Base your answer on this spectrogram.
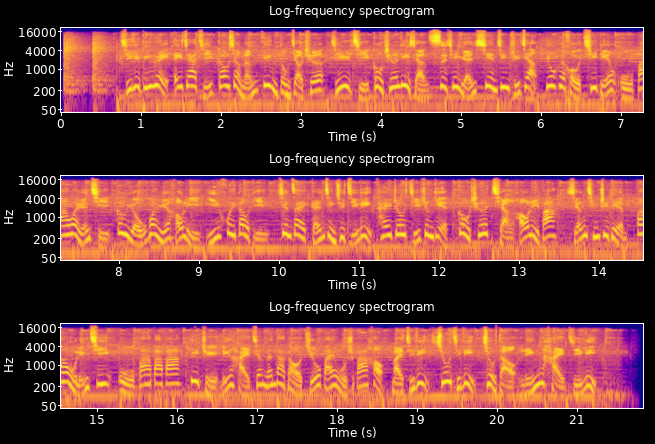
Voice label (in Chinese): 电台广告; 电台广告台州吉利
